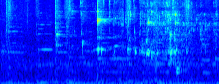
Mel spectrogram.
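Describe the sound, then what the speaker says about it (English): Liquid for a fall cocktail, mixed with ginger beer and spices, pours into a shaker, a soft trickling splash that runs steadily under a low background rumble. "I'm gonna pour this into my shaker."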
